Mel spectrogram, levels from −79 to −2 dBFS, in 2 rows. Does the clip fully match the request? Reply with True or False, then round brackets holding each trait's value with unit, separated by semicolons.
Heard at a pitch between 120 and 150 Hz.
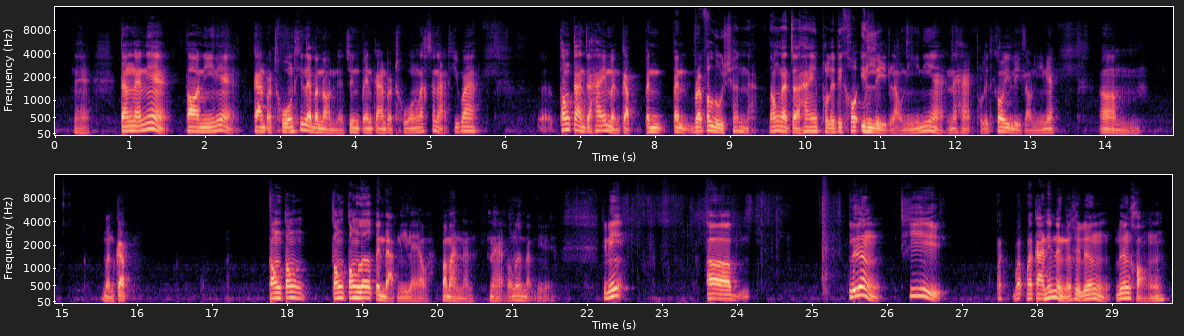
True (125 Hz)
